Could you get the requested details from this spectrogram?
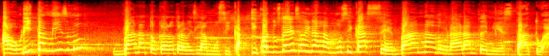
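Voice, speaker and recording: A woman's voice: high-pitched, very animated, moderate pace, a bit bright, soft background music. A woman voicing an angry, demanding ancient king while telling a Bible story to children, sounding commanding and impatient.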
